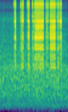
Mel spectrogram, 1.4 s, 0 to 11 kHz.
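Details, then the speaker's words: Nikon D3100 with 18-105mm lens in video mode, single-point autofocus, ISO 100, zooming and focusing: brief high whirring ticks in quick bursts as the lens hunts and locks focus; normal autofocus motor operation. "uh so you can hear actually when suing and focusing i think you can hear right now you can hear right there the"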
